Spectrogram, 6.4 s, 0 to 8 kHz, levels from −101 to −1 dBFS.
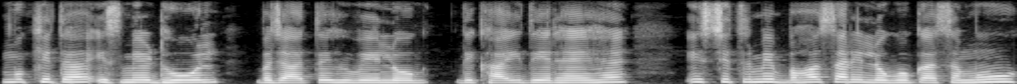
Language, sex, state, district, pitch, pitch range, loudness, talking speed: Hindi, female, Uttar Pradesh, Varanasi, 215 Hz, 200-235 Hz, -15 LUFS, 180 wpm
